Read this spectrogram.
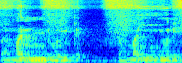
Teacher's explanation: Tidak boleh dibaca lebur, nun sukun harus tetap dibaca idhar atau jelas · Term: idhar wajib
